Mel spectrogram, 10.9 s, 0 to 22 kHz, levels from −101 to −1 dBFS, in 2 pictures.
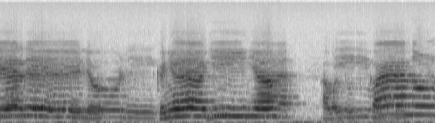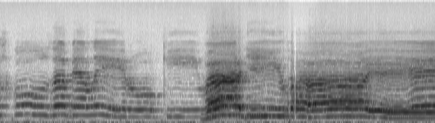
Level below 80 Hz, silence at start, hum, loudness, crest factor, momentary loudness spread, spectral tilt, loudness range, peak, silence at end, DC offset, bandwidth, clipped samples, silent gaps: -50 dBFS; 0 s; none; -24 LUFS; 18 dB; 15 LU; -5.5 dB/octave; 6 LU; -6 dBFS; 0 s; under 0.1%; over 20 kHz; under 0.1%; none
